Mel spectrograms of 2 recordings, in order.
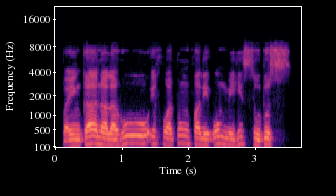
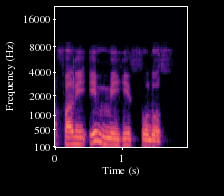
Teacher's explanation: Ini bacaan Imam Hafiz itu dengan mendomahkan huruf hamzah pada kata fali ummihi. Untuk Imam Al-Kisai, dia dengan mengganti doma dengan kasroh. Jadi bacaannya fali immihi thuluth.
